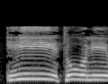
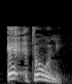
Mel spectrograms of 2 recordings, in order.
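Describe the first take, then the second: First: The second hamza becomes a long ee vowel. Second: The second hamza is pronounced as a glottal stop. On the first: The speaker calls it right. "فلابد أن تبدل الهمزة الثانية للتسهيل، تقول إيتوني" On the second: The speaker calls it wrong. "ولا تقل ائتوني"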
